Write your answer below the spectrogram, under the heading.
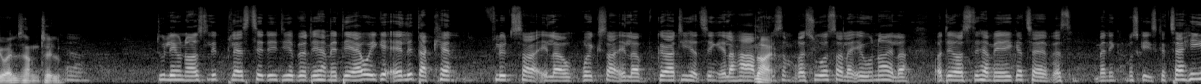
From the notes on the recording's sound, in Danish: Live fra Bogforum 2018. Dette afsnit er optaget live fra Bogklubbens scenen på Bogforum 2018.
